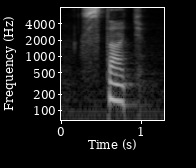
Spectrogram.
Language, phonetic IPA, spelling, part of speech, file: Ukrainian, [statʲ], стать, noun, Uk-стать.ogg
- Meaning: 1. sex, gender 2. figure, form, build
